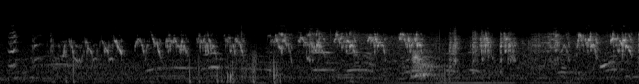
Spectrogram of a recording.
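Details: Chattering pet budgerigars, a pair in the home, pour out quick, bright chirps and squeaky warbles nearly without pause, with a few lower whistled slides beneath.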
